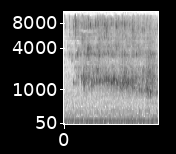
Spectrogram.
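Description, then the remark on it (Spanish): Freshly brewed coffee from the coffee maker is poured into a cup in a steady, continuous trickle that lasts about two seconds, with a soft splashing hiss over a faint low hum and no voices. “Pero antes de decirles los titulares, voy a pasar a servirme el cafecito informativo que está recién salido de la cafetera, así que lo pongo en la taza.”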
